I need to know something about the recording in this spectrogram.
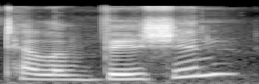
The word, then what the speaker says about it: television: It's on the second from last, television.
